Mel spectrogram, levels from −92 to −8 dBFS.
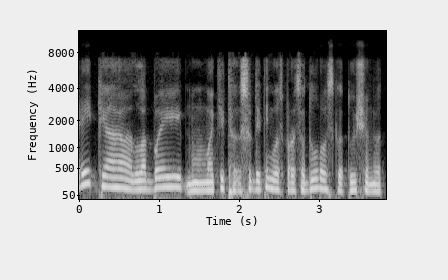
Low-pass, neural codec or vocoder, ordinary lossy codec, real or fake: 7.2 kHz; codec, 16 kHz, 1 kbps, FreqCodec, larger model; Opus, 24 kbps; fake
